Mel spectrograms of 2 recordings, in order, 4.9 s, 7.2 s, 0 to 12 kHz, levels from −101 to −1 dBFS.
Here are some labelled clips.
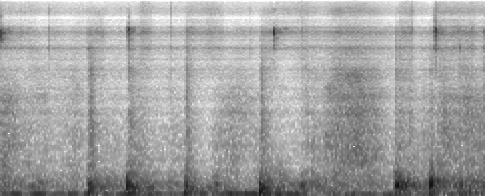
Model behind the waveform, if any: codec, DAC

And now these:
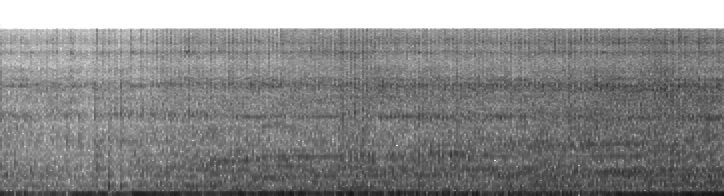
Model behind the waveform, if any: codec, SNAC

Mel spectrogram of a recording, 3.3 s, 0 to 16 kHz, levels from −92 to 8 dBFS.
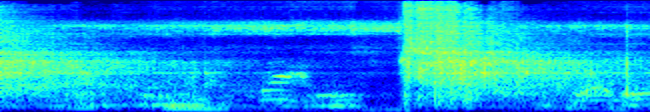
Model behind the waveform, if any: codec, SNAC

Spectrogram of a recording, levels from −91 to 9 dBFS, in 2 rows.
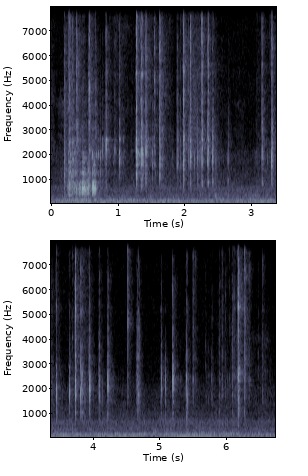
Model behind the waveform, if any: none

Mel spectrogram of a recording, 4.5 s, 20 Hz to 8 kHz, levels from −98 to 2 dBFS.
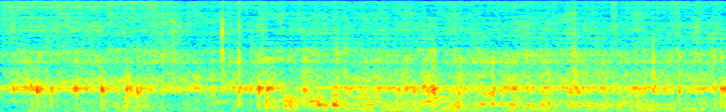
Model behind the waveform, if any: codec, SNAC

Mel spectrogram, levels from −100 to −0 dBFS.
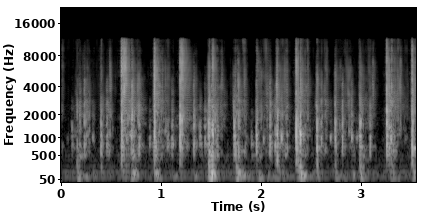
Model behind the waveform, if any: vocoder, BigVGAN v2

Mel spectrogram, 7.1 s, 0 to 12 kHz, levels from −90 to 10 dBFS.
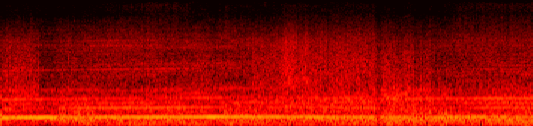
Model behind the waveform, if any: none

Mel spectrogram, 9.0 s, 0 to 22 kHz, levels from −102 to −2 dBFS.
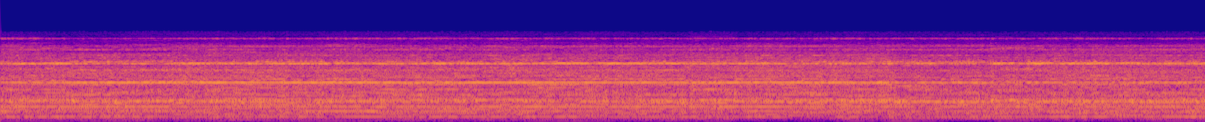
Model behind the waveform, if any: codec, SNAC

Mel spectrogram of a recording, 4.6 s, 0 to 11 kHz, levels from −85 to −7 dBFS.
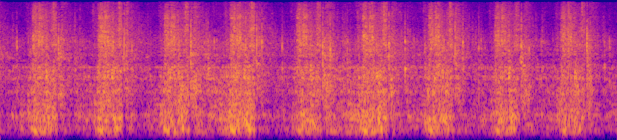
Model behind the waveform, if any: none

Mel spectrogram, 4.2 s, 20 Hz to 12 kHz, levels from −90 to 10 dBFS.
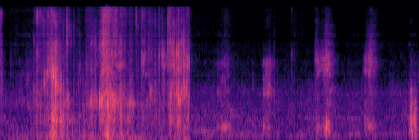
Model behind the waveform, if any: codec, HILCodec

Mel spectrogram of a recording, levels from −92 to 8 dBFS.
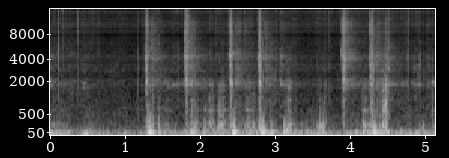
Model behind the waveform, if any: codec, DAC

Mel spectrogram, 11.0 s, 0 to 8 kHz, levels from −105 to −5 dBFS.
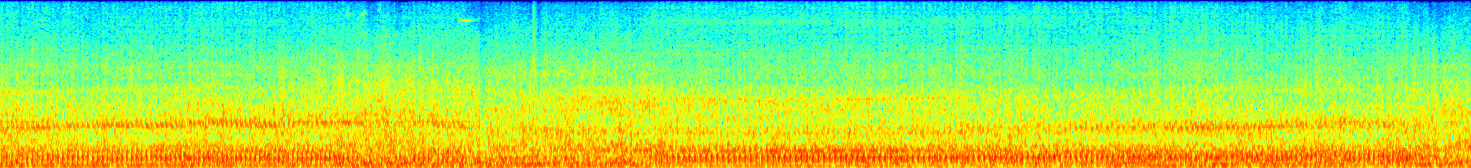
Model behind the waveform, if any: none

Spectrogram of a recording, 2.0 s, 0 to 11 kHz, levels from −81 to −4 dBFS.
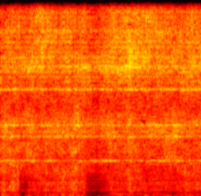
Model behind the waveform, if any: codec, HILCodec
